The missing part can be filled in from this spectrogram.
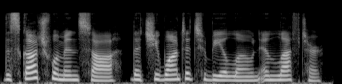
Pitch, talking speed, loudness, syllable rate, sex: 205 Hz, 210 wpm, -17 LUFS, 5.6 syllables/s, female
